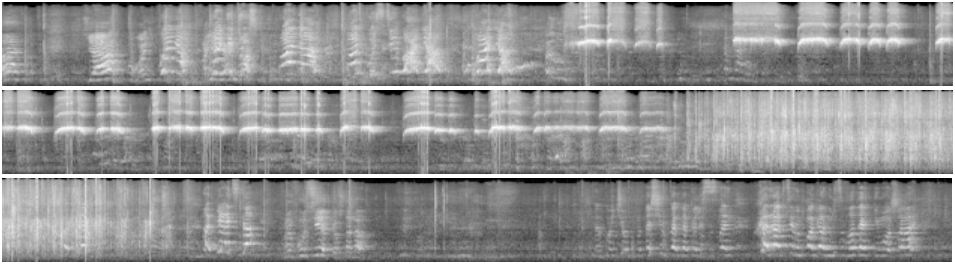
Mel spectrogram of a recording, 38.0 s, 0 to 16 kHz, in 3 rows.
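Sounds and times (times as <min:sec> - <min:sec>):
short high whistle blasts: 0:07.6 - 0:08.9, 0:09.8 - 0:21.6
applause: 0:21.2 - 0:28.0.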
